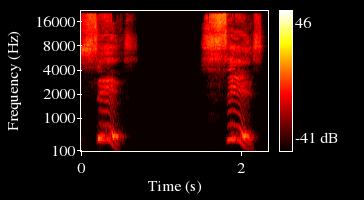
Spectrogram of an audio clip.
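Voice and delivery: high, calling voice of a friend; calling out sis. Retold or imitated. Friend calling through the stall, high call.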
